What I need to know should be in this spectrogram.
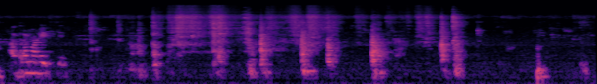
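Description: Metal lids and tins clink and knock.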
